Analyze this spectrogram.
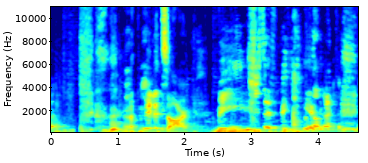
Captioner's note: laughs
